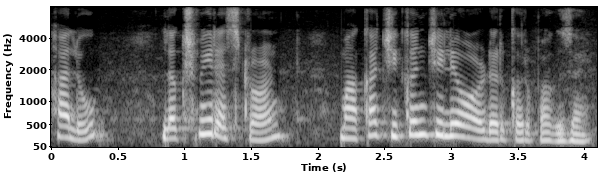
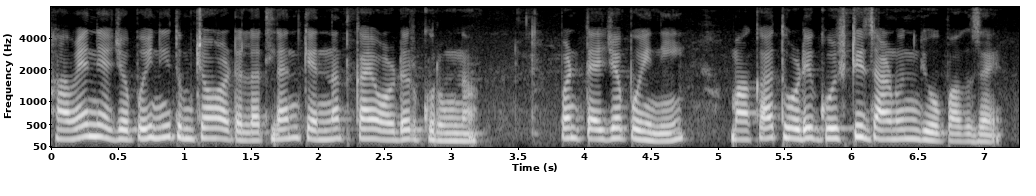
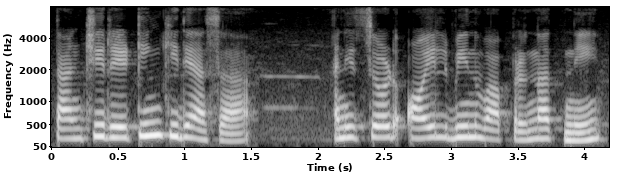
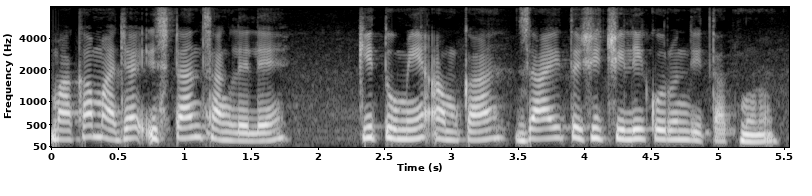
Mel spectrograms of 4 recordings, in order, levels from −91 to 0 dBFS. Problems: background sounds at intervals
